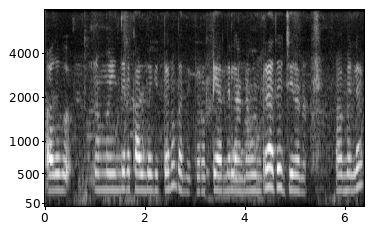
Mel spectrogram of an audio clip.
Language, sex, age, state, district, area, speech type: Kannada, female, 18-30, Karnataka, Koppal, rural, spontaneous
